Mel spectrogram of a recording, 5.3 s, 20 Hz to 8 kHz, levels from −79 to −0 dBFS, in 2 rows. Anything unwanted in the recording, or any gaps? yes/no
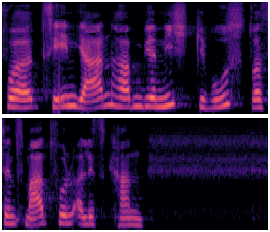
no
